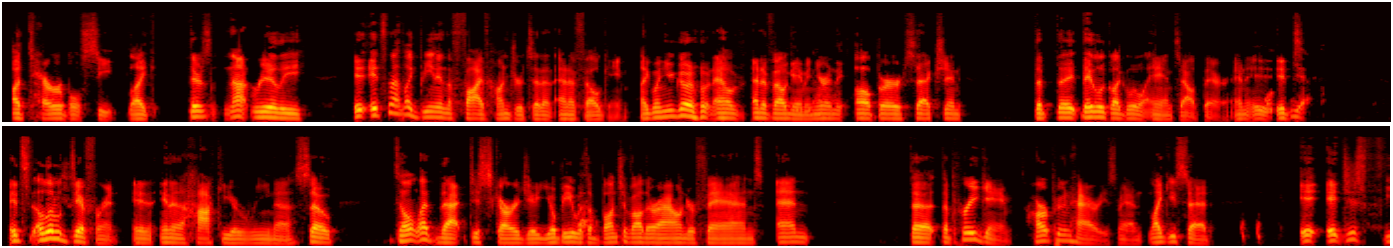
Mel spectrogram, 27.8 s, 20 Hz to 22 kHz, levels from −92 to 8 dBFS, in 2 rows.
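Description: No technical faults can be heard anywhere in the recording, and the signal stays steady throughout.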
